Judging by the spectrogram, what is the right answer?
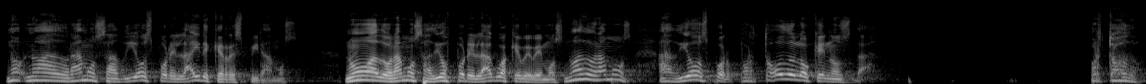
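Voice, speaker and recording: Preaching man in a reverberant church. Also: on the high side. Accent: Colombian Spanish. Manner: preaching with rising intensity, then quieter and confiding. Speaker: pastor. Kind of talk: sermon. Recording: long church hall reverb.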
